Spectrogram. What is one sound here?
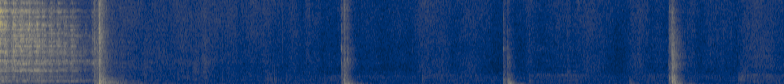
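A metal rack clicks and knocks as it is pulled down and pushed up.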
